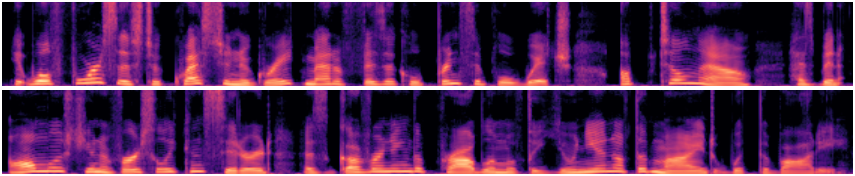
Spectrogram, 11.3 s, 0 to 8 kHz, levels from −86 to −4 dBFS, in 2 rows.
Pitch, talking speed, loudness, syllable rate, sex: 230 Hz, 170 wpm, -21 LUFS, 5.2 syllables/s, female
